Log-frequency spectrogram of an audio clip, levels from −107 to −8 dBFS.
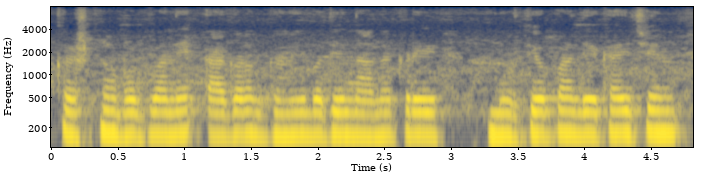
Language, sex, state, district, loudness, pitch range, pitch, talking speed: Gujarati, male, Gujarat, Gandhinagar, -14 LUFS, 155-165 Hz, 160 Hz, 125 wpm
